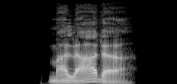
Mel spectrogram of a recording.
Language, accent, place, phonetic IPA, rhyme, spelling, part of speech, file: German, Germany, Berlin, [maˈlaːdɐ], -aːdɐ, malader, adjective, De-malader.ogg
- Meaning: 1. comparative degree of malad 2. inflection of malad: strong/mixed nominative masculine singular 3. inflection of malad: strong genitive/dative feminine singular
